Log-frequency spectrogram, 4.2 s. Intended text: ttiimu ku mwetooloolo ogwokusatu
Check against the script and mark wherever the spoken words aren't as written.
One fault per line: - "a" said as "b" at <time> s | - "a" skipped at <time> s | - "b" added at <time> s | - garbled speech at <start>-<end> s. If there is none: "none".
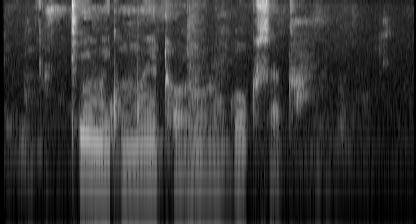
none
